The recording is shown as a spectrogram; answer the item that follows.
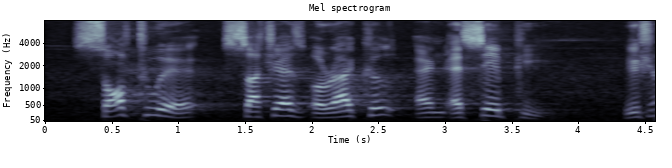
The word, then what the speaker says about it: SAP: it's a German word SAP means a pig there never says SAP you have to say s ap you have to mention that huh SAP if you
